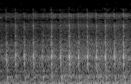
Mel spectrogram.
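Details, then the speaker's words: 2006 Mercedes CLS 500 V8 project, running after fuel pump work: uneven idle with sharp pops about ten a second, irregular stumbling beat, knocking and burning oil seen; a misfire, issues beyond the fuel pump. "now there is some knocking going on listen to it that don't sound good [Applause] definitely it's a misfire"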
